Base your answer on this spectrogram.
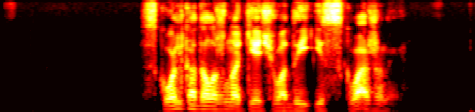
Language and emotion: Russian, neutral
